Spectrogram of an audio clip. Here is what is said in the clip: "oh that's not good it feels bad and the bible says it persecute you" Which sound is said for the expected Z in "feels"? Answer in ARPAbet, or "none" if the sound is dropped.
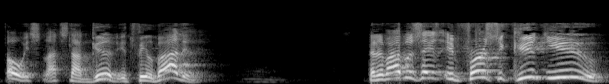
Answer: none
